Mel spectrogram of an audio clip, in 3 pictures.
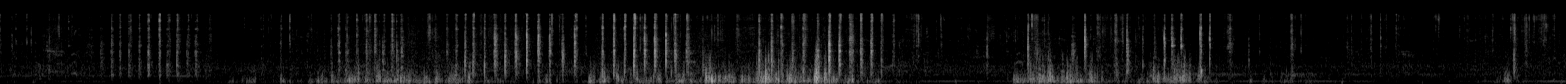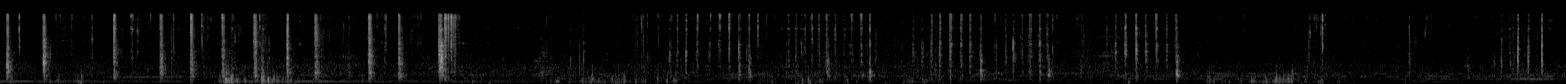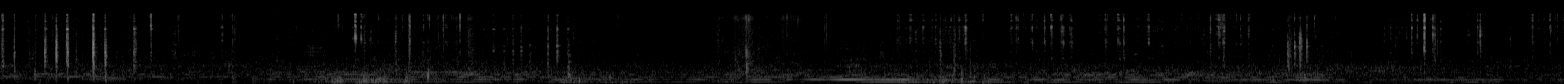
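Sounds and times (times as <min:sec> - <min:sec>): hatchet carving wood: 0:00.8 - 0:02.1, 0:03.2 - 0:09.3, 0:10.2 - 0:14.0, 0:15.1 - 0:20.3, 0:22.0 - 0:27.6, 0:30.6 - 0:32.9
hatchet chopping wood: 0:03.3 - 0:09.0, 0:15.1 - 0:20.3.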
